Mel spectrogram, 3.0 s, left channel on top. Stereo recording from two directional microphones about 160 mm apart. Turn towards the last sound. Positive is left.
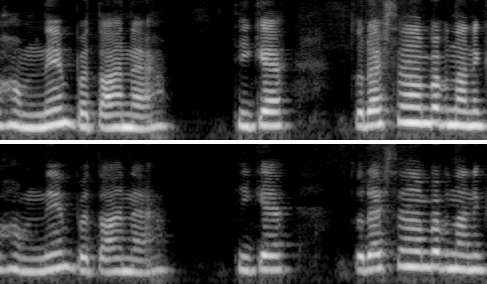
turn(degrees=40)  # may be behind; listen again after turning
